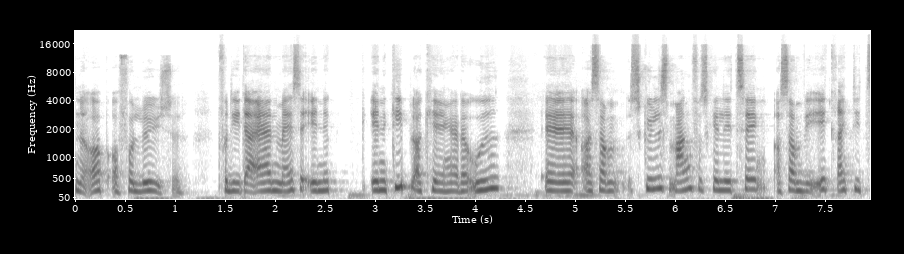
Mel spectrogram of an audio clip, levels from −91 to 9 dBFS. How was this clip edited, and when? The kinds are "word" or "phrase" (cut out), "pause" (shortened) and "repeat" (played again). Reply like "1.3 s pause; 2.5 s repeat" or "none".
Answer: none

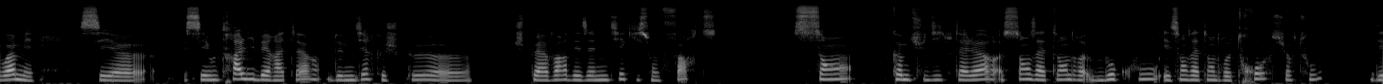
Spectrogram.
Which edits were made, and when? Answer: none

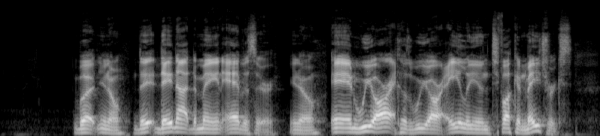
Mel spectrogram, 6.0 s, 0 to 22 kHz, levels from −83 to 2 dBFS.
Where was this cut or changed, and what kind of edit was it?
1.3 s pause; 2.8 s pause; 3.3 s pause; 3.9 s word; 5.0 s word

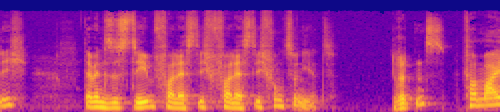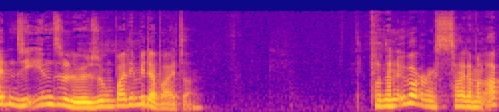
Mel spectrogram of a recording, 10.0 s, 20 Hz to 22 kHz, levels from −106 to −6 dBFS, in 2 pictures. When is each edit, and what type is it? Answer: 2.1 s repeat; 4.6 s pause

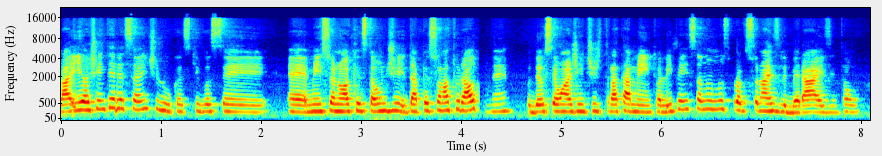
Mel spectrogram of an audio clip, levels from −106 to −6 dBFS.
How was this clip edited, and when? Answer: 2.2 s pause; 4.2 s word

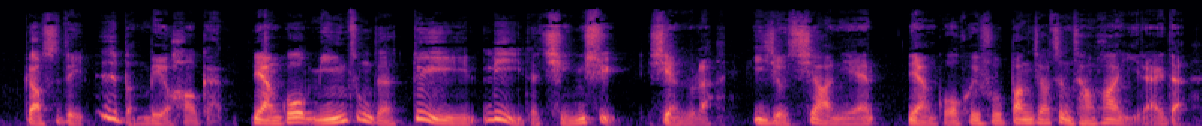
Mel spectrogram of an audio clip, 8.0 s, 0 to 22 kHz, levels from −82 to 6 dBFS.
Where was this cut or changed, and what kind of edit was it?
1.6 s pause; 4.8 s pause; 5.9 s pause

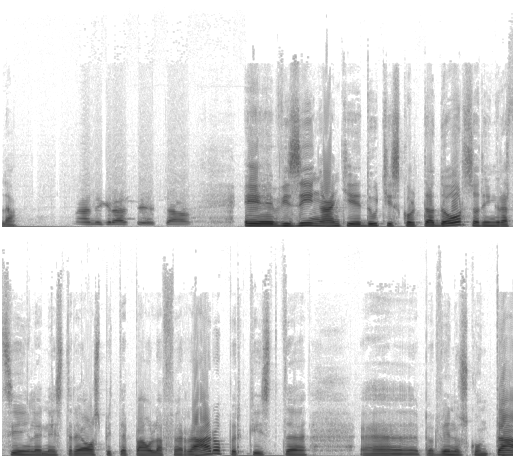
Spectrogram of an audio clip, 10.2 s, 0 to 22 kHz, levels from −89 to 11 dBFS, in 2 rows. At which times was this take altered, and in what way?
none

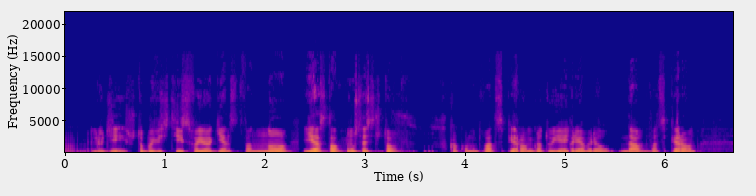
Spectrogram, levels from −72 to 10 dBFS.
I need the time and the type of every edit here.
2.3 s pause; 3.1 s word; 5.0 s word

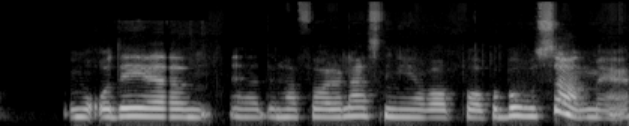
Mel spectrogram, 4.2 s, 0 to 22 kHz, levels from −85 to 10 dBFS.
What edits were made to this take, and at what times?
1.5 s pause

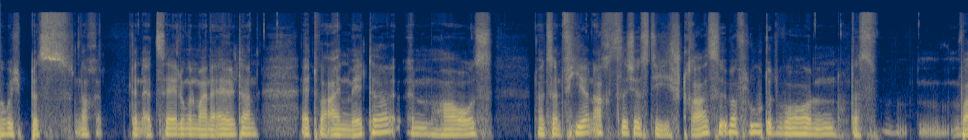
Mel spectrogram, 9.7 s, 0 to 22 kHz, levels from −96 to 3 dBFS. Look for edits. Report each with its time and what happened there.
none

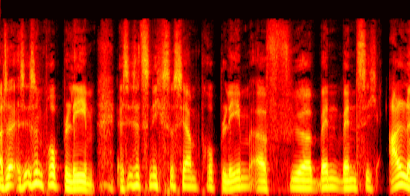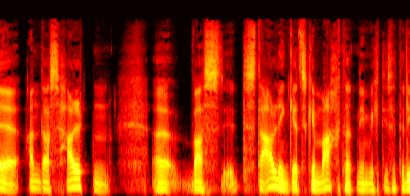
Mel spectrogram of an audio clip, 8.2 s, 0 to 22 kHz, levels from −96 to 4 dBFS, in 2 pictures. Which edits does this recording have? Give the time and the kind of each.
none

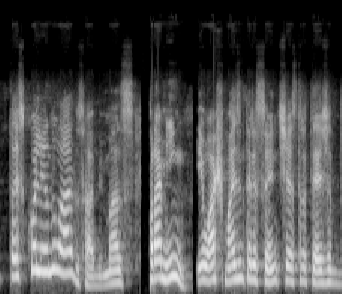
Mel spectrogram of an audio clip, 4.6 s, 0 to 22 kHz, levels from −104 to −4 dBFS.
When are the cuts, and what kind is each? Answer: 1.9 s pause; 2.6 s pause

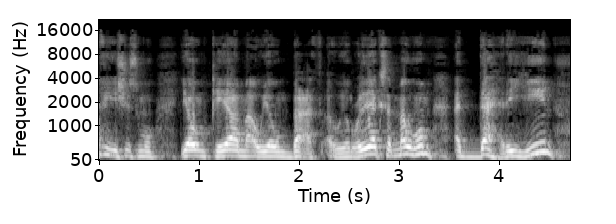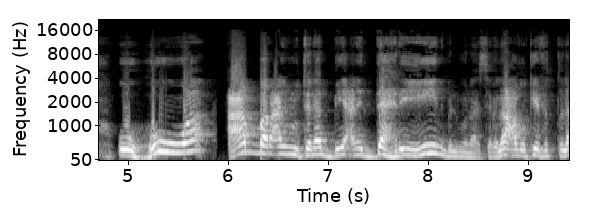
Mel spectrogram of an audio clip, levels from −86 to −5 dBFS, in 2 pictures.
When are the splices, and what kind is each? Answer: 2.5 s word; 5.9 s pause

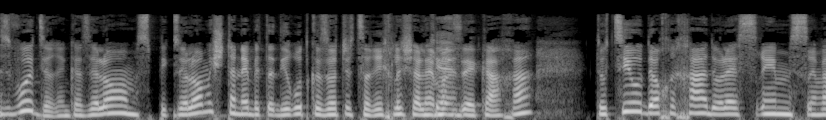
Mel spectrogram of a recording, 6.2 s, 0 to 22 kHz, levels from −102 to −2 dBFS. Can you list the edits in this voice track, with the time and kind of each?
1.3 s word

